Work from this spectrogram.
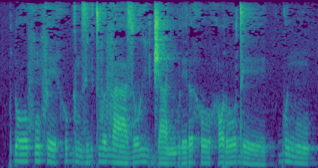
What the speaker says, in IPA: ɗ oː˧ f ũ˧ f eː˨ h u˦ ɡ ə˨ m z iː˧ t v ə˧ v aː˨ z o˧ ɣ i˨ d͡ʒ aː˨ ɲ u˨ ɾ e˦ ɾ ə˨˦ h oː˨ h ɔ˦˨ ɾ oː˦ d eː˨ | ɡʷ i˦˨ m ũ˨

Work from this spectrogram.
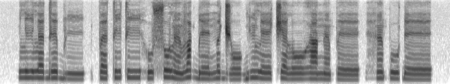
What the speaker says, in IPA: l i˦ l ɛ˦ d e˦ b iː˨ | p ɛ˧ t i˦ t iː˦ h u˧ s o˦ l ɛ̃˨ v a˦ ɡ͡b eː˨ n ə˧ d͡ʒ oː˨ ɡ ĩ˦ l eː˧ t͡ʃ ɛ˦˨ l oː˧ ɣ a˧ n ɛ̃˨ p eː˨ | h ɛ̃˦ p u˧ ɗ eː˨

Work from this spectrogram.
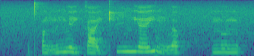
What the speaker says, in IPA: t̪ʰ ɐ˨˩ ŋ n̪ ɪ˧ ŋ l e˨˩ j k aː˨˩ j kʰ iː˧ ŋ j ɛː˨˥ j ʊ˨˩ ŋ l ɐ˧ p̚ | n̪ ɵ˨ n

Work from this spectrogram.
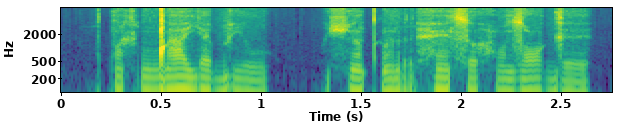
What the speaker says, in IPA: tˤ ũ x ŋ͡ǃ a j ɛ b i w | ç ɔ̃ tʼ õ r h ɛ̃ s o h ũ zˤ o ɡ ɘ

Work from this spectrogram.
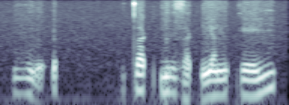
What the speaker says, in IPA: v ṵ˧˨ ə̯ ʔ | t̪ a˦˥ k̚ ɓ ɨ˧ z a˨˩ k̚ ɲ a˧ n k e˨˦ j

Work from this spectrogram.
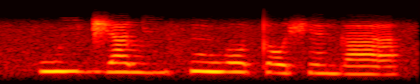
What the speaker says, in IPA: w i˧ d͡ʒ a˧ l i˨ f ũ˧ w ɔ˧ t ɔ˨ ʃ ɛ̃˨ ɡ a˨

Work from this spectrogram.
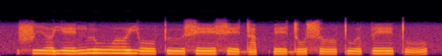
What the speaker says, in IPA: f i˩ ə̯ j eː˩˧ ŋ l u˧ ʋ ɤː˧ j oː˩ t̪ ɯː˧˩ s eː˧ s e˧˩ d a˧˩ p̚ ʔ e˧˩ d o˩˧ s ɤː˩ t̪ u˧˩ ə̯ p eː˧ t̪ o˩˧

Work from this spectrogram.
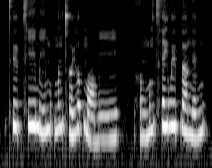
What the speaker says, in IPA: pʰ yː˥ p̚ t͡sʰ iː˥ m iː˨˥ m ʊ˨˥ k̚ ŋ ɐ˥ ŋ t̪ʰ ɵ˨˥ ɥ l ʊ˥ k̚ m ɔː˨˩ m iː˨˧ | h ʊ˨ ŋ m ʊ˥ ŋ t͡sʰ e˥ j w yː˥ p̚ œː˧ ŋ ɪ˨˥ ŋ

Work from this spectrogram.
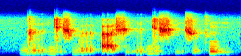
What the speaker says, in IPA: ɡ ɨ˧ r ɡ ḭ˥˧ ʃ b ɵ˧ r ʔ a̰˥˧ ʃ ḭ˩˧ r ɡ i˥ ʃ ʔ ḭ˧ ʃ ṵ˧ t͡s ŋ ḭ˥˧

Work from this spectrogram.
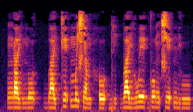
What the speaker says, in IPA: ŋ a˨˩ j n̪ o˨ t̚ | b a˨˩ j k e˦ ʔ m ə˥˧ ɕ ã˨˩ m h o˨ ʔ b i˨ ʔ b a˥˧ j l w e˥˧ ɡ o˥˧ ŋ ɕ e˦ ʔ n̪ j u˧

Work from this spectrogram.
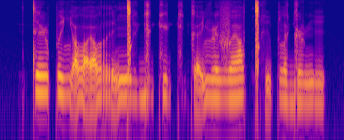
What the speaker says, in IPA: t i ɭ p e ʎ ɛ̰ lˠ ɛ̰ lˠ r ḭ ŋ͡ǀ e̤ ɡʲ ɘ kʲ e kʲ ɛ̤ k ɛ̰ ʎ ɭ i v ɛ lˠ ǀʰ ḭ p l ə ɡʲ ə ɭ ŋ i

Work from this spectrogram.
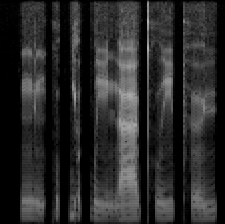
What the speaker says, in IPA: ŋ ɪ˨˩ ŋ kʷ ɪ˨˥ k̚ j ʊ˧ k̚ w iː˨˩ n aː˨˧ kʷʰ iː˨˥ pʰ ɵ˨˥ ɥ

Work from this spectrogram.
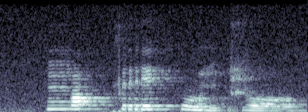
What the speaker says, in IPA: ŋ ɔ˥˩ ʔ k r e˦˥ k̚ w u˩˦ n t͡ɕ oː˨˩

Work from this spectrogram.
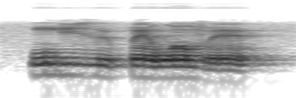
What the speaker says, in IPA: ŋ i˦ ɣ ɨ˧ p ɛ̃˧ w ɔ̃˧ v ɛ̃˨

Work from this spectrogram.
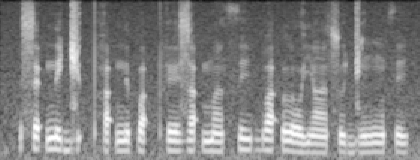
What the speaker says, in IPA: s ɛ˦ ʔ n e˦˨ d͡ʑ ʊ˦ ʔ pʰ ä˦ ʔ n e˦˨ p ä˦ ʔ pʰ e˦ z ä˦ ʔ m ã˦ θ i˦ b ä˦ ʔ l o˨ j ã˨ sʰ u˦˨ d͡ʑ ũ˦ ŋ ũ˦˨ θ i˦˨

